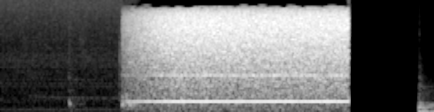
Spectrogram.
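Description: Quiet room tone, then a little over a second in a loud burst of hiss like TV static with a steady tone held under it, lasting about two seconds and cutting off abruptly to silence: an edited-in static transition effect.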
